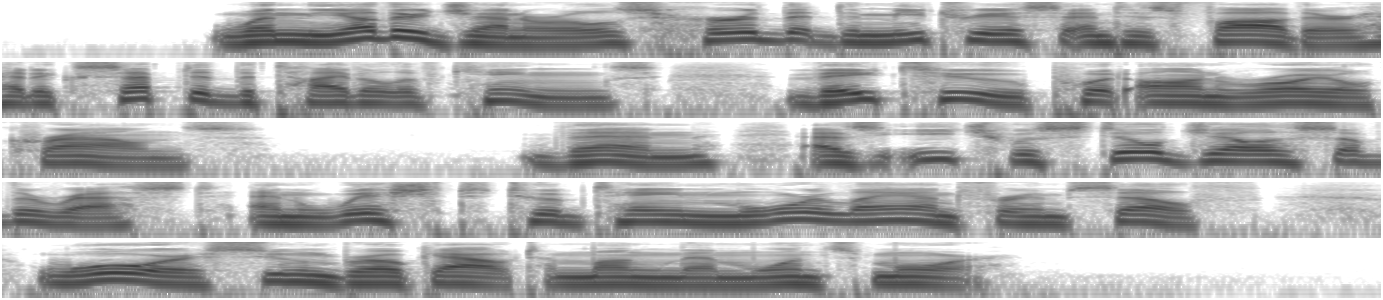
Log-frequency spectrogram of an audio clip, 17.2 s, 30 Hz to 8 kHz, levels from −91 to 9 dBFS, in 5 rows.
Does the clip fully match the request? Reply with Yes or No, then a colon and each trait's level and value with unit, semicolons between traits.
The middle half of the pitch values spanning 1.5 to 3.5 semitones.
No: average, 4.1 semitones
